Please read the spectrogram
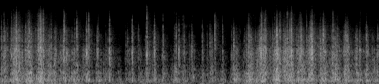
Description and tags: flag flap 1
Flag flapping in the wind
flag, flapping, wind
